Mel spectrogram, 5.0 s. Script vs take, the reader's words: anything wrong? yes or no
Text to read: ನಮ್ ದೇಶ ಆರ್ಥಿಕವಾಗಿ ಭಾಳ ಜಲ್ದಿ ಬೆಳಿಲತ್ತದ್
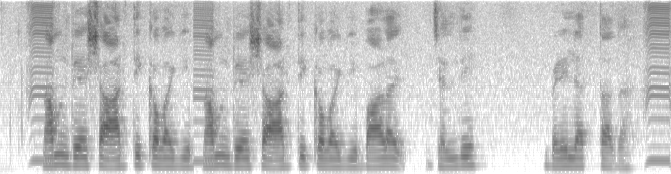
yes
